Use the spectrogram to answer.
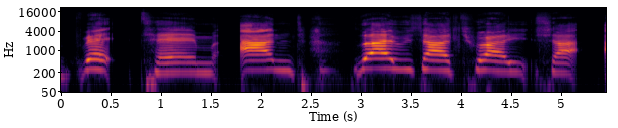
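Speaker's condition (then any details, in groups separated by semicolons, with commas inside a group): Ataxic cerebral palsy; slow speech rate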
